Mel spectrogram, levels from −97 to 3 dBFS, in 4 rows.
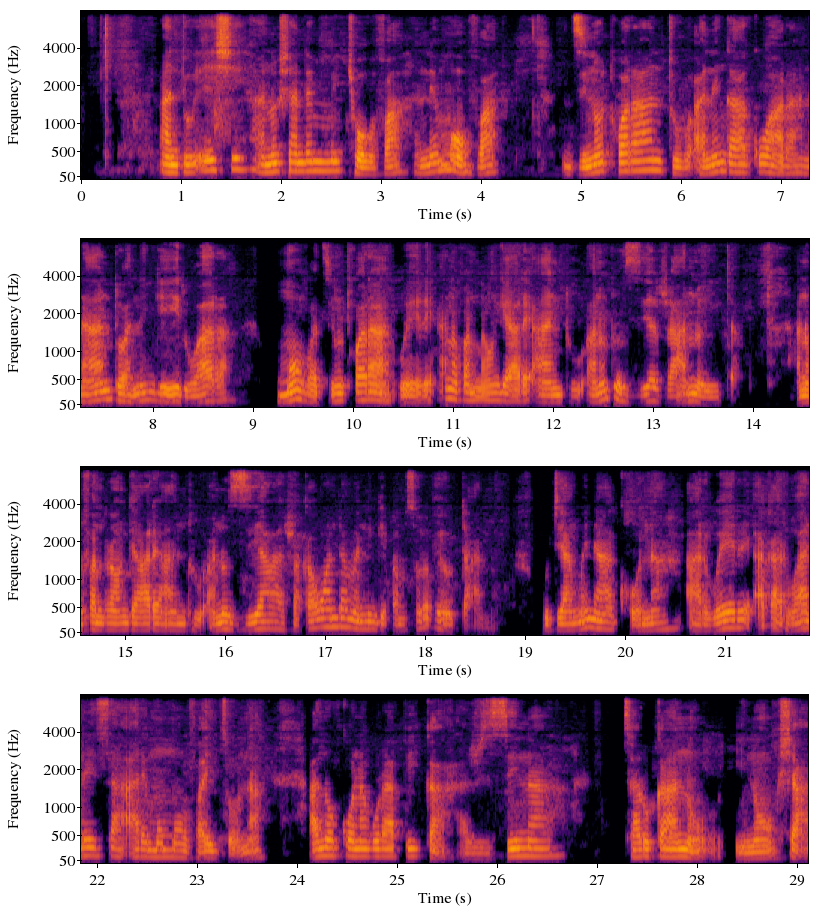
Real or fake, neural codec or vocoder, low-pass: real; none; 7.2 kHz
